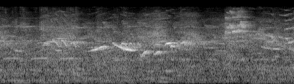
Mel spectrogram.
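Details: White-rumped shama (Copsychus malabaricus) in a black cage at a bird market kiosk in Jakarta, singing on a cold day: a few brief, clear whistled phrases with quick sliding notes over a steady hiss of market noise and other birds.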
